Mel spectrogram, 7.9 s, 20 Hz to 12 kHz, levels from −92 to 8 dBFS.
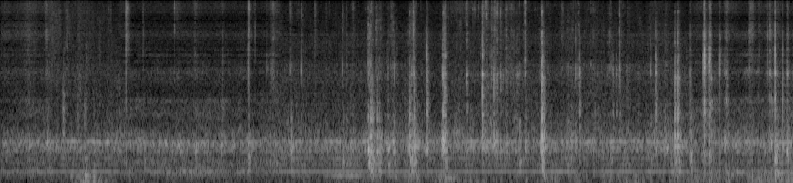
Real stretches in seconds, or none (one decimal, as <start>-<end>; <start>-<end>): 0.5-1.2; 2.8-6.9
